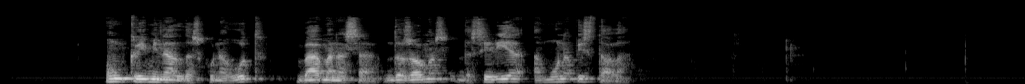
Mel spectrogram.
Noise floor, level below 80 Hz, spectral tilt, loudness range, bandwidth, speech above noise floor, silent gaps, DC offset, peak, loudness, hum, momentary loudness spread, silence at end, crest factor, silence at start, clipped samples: -71 dBFS; -64 dBFS; -5 dB/octave; 12 LU; 10 kHz; 50 dB; none; under 0.1%; -2 dBFS; -22 LUFS; none; 14 LU; 4 s; 22 dB; 1.05 s; under 0.1%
